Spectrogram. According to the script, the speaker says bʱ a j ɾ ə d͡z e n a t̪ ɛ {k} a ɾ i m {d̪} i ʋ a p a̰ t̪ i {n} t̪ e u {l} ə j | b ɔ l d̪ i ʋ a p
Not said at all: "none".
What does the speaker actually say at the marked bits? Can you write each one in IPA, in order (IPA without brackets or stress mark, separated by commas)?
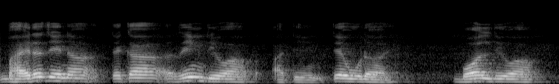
k, d̪, n, ɽ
